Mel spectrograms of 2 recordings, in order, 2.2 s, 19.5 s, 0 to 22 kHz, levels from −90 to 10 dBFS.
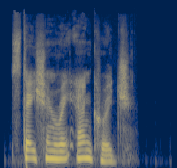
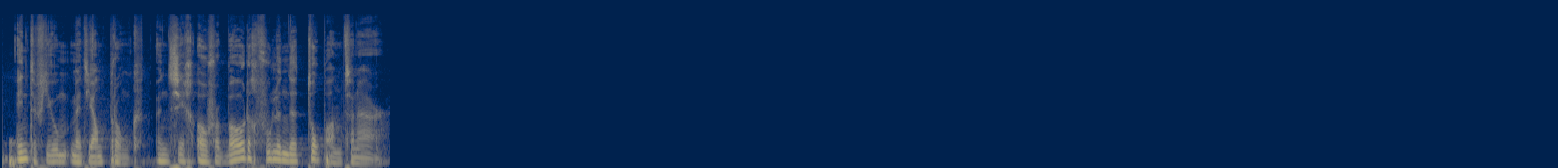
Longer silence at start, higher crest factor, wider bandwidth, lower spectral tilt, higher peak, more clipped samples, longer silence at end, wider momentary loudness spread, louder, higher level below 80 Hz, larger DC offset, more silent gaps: first, 0.15 s vs 0 s; second, 16 dB vs 26 dB; second, 14.5 kHz vs 16 kHz; about the same, -5 dB/octave vs -5 dB/octave; first, 0 dBFS vs -10 dBFS; neither; second, 0.6 s vs 14.65 s; about the same, 7 LU vs 9 LU; first, -16 LUFS vs -29 LUFS; first, -50 dBFS vs -58 dBFS; neither; neither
